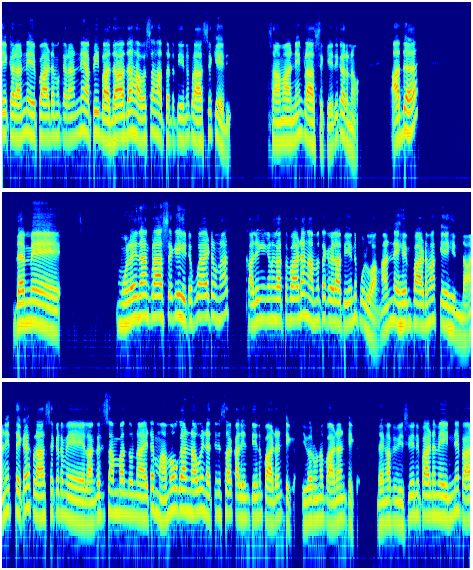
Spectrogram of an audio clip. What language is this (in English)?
Hindi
